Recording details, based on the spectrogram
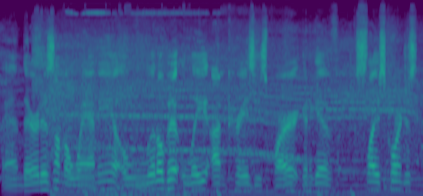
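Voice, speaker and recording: A young man with a thick Midwestern accent gives live play-by-play for a rhythm game tournament. His voice sits a little high for a man, and he rambles with fillers and restarts. Loud game guitar music plays under his voice. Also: steady tone, fast talker. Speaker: tournament commentator. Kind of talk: live esports play-by-play commentary.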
